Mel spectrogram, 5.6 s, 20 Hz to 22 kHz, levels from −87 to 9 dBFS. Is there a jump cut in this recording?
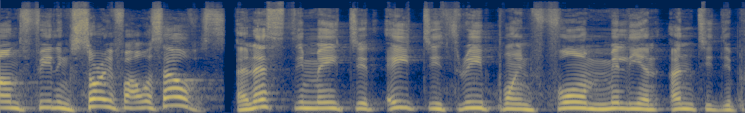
yes; 1 cut; at 1.6 s

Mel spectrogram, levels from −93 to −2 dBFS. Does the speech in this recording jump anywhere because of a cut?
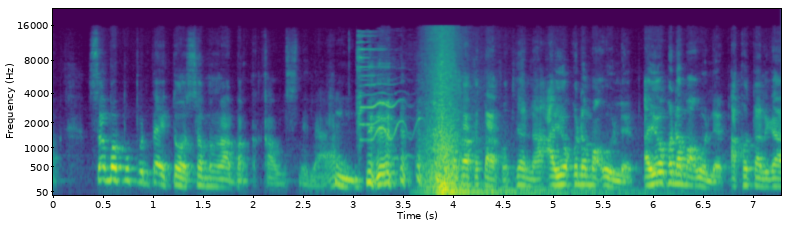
yes; 1 cut; at 4.0 s

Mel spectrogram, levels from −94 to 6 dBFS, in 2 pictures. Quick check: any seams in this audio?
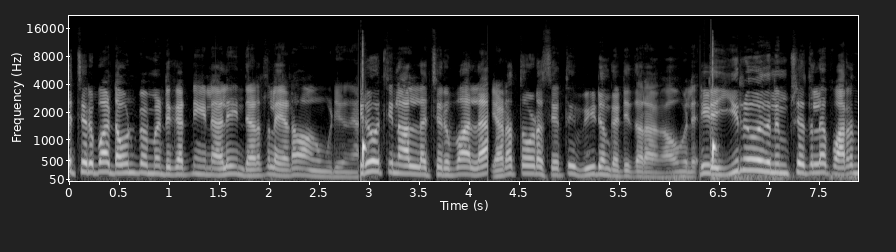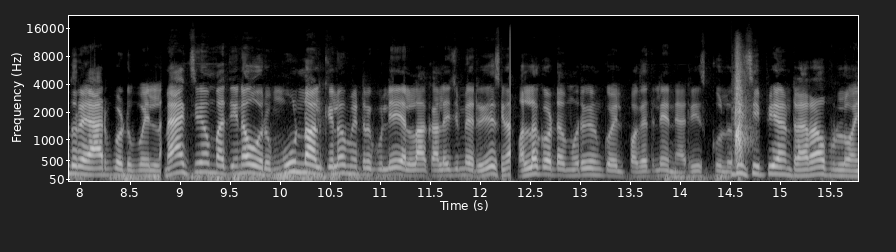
yes; 5 cuts; at 2.9 s, 6.4 s, 8.8 s, 12.2 s, 14.5 s

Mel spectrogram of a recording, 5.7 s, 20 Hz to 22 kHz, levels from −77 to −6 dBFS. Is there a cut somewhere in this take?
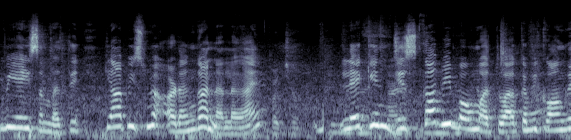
yes; 1 cut; at 3.0 s

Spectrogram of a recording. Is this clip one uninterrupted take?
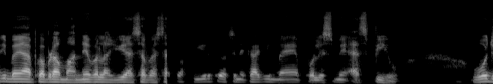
yes; 0 cuts

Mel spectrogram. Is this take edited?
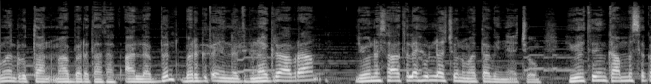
yes; 1 cut; at 1.8 s

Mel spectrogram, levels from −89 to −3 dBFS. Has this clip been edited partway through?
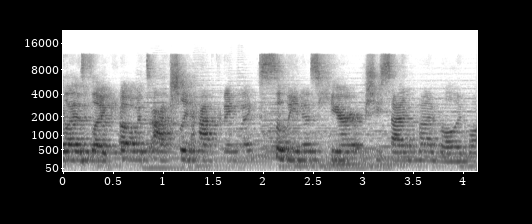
yes; 1 cut; at 3.0 s

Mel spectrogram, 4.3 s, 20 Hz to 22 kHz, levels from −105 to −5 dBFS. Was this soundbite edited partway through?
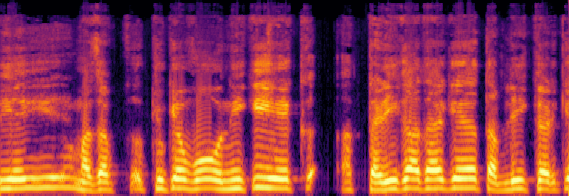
no; 0 cuts

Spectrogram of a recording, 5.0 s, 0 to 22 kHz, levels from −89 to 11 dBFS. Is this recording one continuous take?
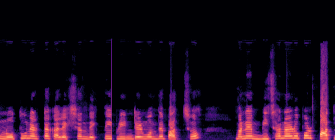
no; 1 cut; at 1.7 s

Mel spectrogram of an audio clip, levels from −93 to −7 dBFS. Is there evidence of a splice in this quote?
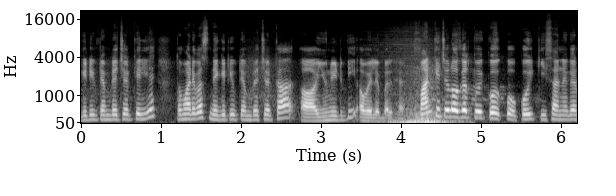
yes; 1 cut; at 4.2 s

